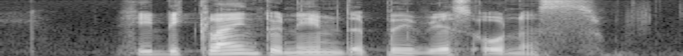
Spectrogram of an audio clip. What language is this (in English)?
English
